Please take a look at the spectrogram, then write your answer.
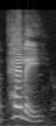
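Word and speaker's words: Pele: cannot really predict it they talk about is a Haley that's it's a penny the same pronunciation as the football king of Brazil and in the people's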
